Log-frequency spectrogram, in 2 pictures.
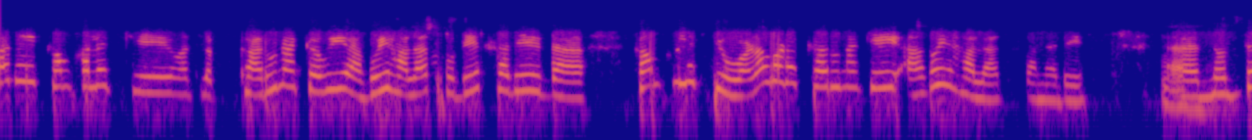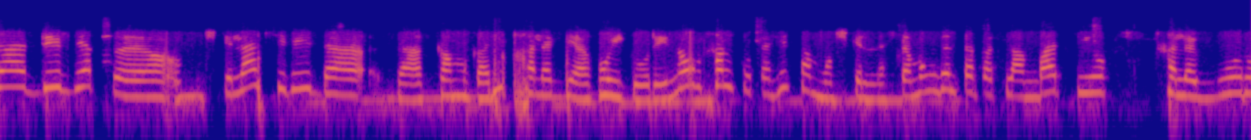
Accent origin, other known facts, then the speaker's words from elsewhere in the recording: Afghanistan; ځکه چې مونږ خپل افغان یو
